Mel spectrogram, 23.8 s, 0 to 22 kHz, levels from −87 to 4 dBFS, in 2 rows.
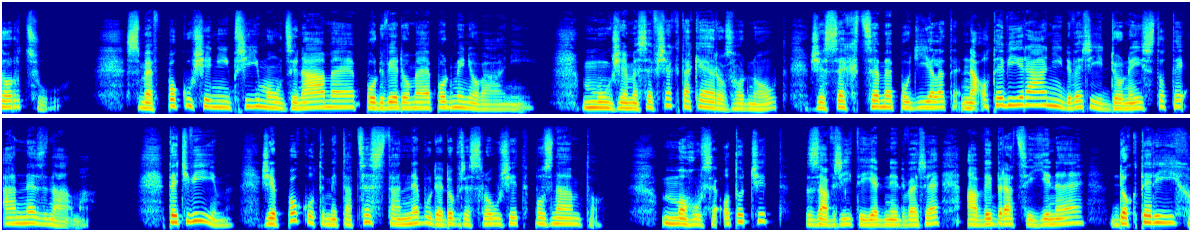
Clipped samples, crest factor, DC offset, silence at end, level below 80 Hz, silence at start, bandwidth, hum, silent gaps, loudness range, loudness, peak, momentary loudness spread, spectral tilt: under 0.1%; 20 dB; under 0.1%; 0 s; -72 dBFS; 0 s; 17 kHz; none; 0.70-0.91 s, 5.38-5.47 s, 12.83-13.21 s, 17.93-18.11 s, 19.79-19.88 s; 3 LU; -26 LUFS; -6 dBFS; 11 LU; -5.5 dB/octave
